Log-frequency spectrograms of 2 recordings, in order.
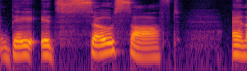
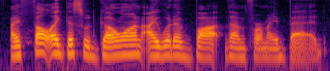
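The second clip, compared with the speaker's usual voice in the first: ordinary talk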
